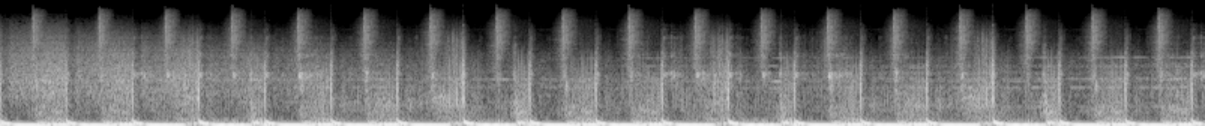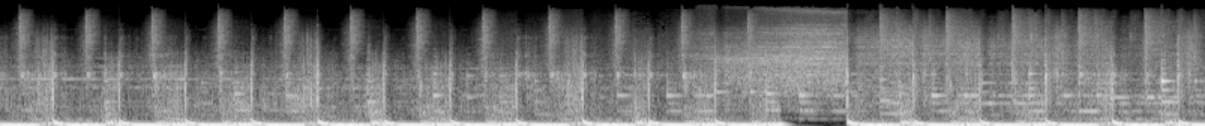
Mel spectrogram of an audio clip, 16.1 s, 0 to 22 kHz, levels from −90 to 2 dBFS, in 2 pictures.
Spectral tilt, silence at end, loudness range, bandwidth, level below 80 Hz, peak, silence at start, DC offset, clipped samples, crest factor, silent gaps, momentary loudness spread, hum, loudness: -5 dB/octave; 0 s; 0 LU; 13 kHz; -8 dBFS; 0 dBFS; 0 s; under 0.1%; under 0.1%; 8 dB; none; 1 LU; none; -11 LUFS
